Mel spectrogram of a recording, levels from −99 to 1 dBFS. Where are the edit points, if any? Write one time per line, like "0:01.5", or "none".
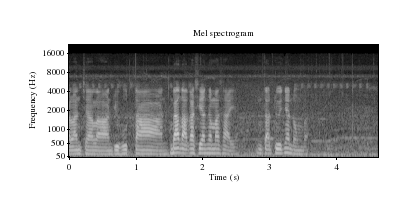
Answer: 0:01.4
